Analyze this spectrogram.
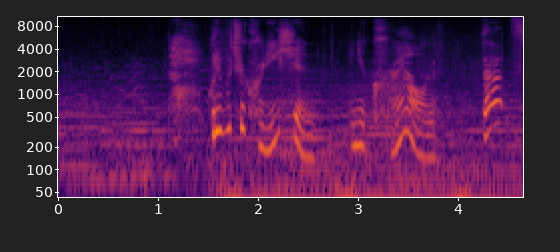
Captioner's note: gasps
